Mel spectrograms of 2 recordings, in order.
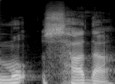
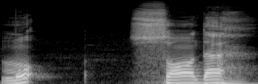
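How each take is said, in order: First: The glottal catch is skipped and the s is plain. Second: A firm glottal catch follows the first syllable. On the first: The speaker calls it wrong. "এখানে সিন যুক্ত হবে" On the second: The speaker calls it right. "আওয়াজ শক্ত করে পড়তে হয়"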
